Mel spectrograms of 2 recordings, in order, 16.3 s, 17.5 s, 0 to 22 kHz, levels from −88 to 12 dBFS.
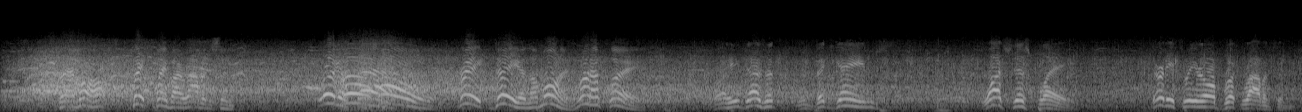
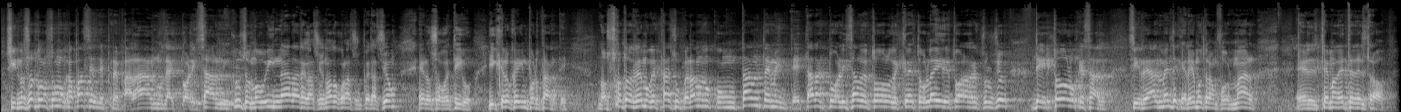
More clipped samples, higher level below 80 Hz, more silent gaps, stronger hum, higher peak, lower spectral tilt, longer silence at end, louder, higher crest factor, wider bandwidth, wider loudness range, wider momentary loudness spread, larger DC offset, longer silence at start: neither; second, -66 dBFS vs -46 dBFS; neither; neither; second, -12 dBFS vs 0 dBFS; about the same, -6 dB/octave vs -6 dB/octave; about the same, 0 s vs 0.05 s; second, -26 LUFS vs -14 LUFS; about the same, 14 dB vs 14 dB; second, 7.4 kHz vs 18.5 kHz; first, 8 LU vs 1 LU; first, 17 LU vs 5 LU; neither; about the same, 0 s vs 0 s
